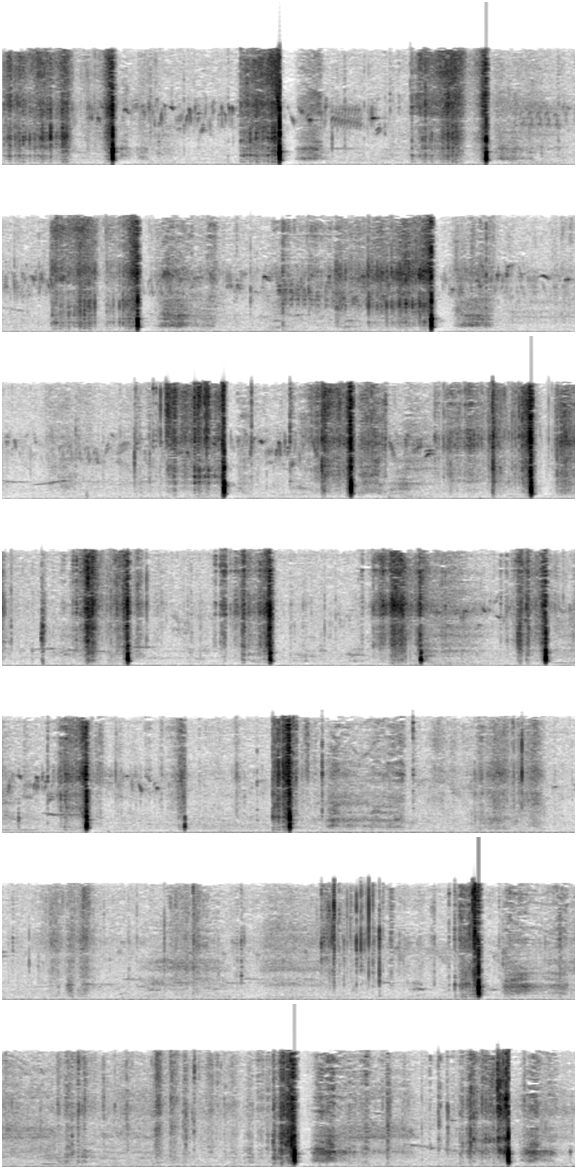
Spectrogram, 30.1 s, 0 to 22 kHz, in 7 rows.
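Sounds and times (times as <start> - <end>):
knife chopping on wooden board: 0.1 - 1.0, 1.8 - 2.4, 3.1 - 4.0, 4.7 - 8.0, 10.0 - 20.2, 24.9 - 25.7, 27.6 - 28.4.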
